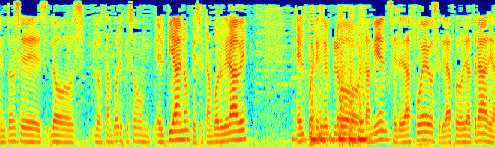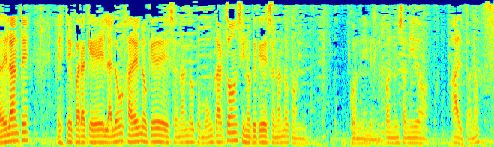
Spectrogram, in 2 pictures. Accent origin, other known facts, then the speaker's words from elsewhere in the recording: Uruguay; now in Ecuador; yo vengo del Uruguay, ¿no?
